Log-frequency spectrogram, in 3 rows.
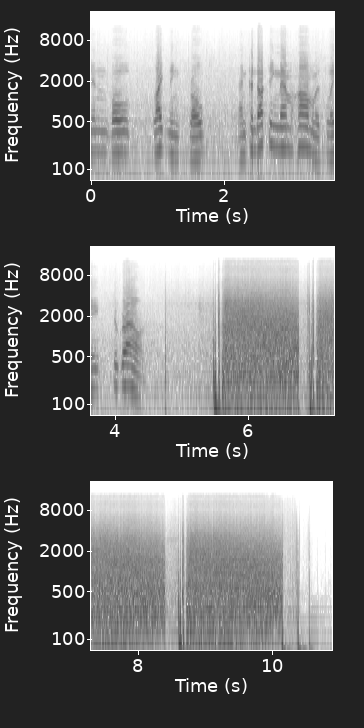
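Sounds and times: loud rushing noise: 0:05.5 - 0:10.2.

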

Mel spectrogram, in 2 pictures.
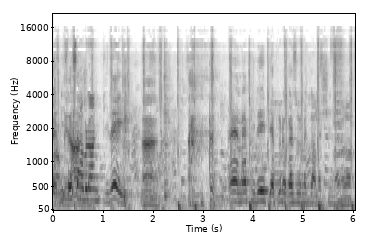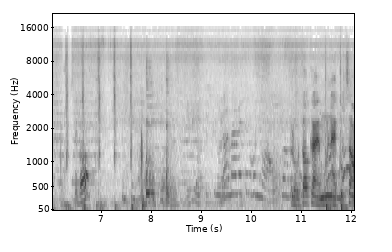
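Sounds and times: stone pestle striking mortar: 0:00.0 - 0:08.1, 0:11.4 - 0:12.0.

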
